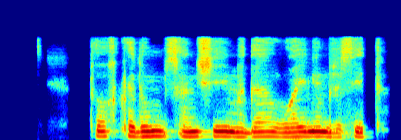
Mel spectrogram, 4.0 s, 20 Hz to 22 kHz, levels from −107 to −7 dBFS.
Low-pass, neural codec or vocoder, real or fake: 7.2 kHz; codec, 44.1 kHz, 2.6 kbps, SNAC; fake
